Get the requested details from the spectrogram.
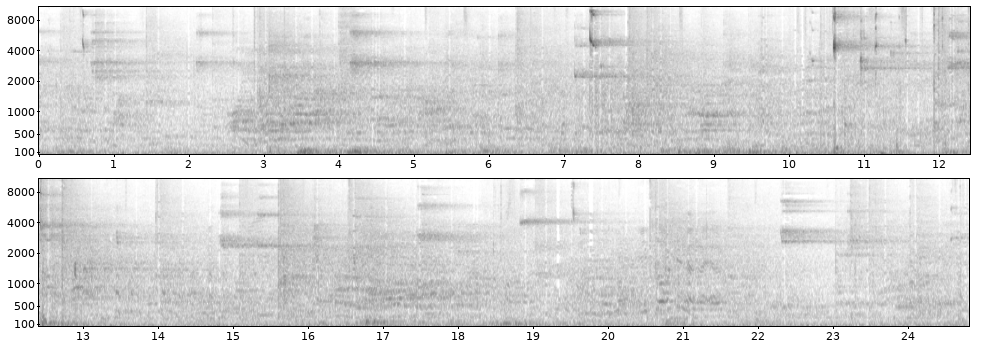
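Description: Shoes squeak sharply on a gym floor, echoing in a large hall.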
